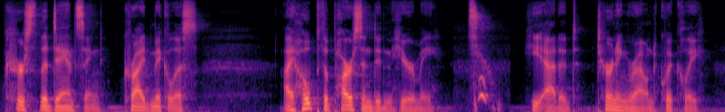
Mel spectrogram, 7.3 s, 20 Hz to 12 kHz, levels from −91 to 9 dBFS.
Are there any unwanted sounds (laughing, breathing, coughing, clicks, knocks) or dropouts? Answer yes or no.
yes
